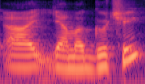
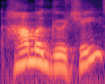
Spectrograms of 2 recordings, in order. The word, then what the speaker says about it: Hamaguchi: between the director kiyoshi kurosawa and filmmaker ryusuke yamaguchi hamaguchi sorry about that interview with actors masado hagiwara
